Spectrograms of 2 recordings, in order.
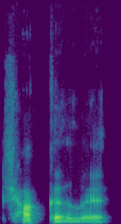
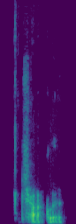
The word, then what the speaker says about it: chocolate: at all there um if I keep that second syllable I would say chocolate um or maybe even chocolate with an O but normally I don't say that second syllable chocolate um so that might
